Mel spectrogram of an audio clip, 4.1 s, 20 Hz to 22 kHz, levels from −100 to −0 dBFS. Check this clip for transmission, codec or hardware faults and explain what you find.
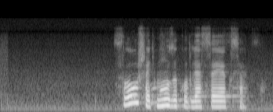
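One fault runs through the whole speech clip: echo with no canceller. At the far end, the call was played on a loudspeaker, and that end's microphone picked it up again. No echo cancellation removed it, so the sound travelled back across the network. As a result, every phrase is shadowed about a third of a second later by a fainter copy, roughly 20 dB down. The copy sounds thinner than the direct speech. The call path itself is audible as the usual Opus coding, with the top end stopping around 12 kHz.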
